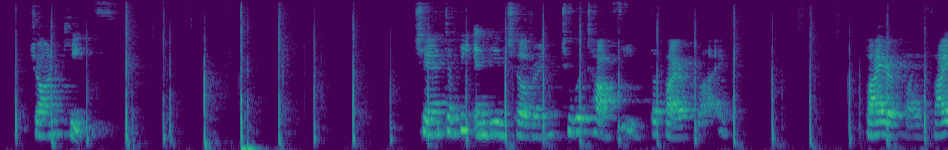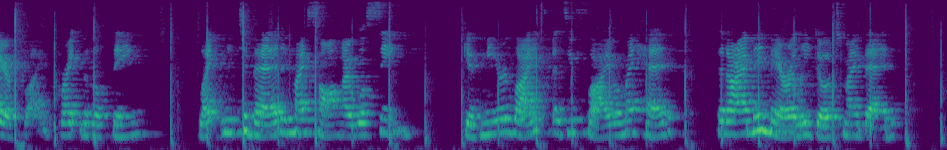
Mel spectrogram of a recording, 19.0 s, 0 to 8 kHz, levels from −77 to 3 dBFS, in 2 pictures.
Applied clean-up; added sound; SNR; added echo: classical method WPE with log-MMSE.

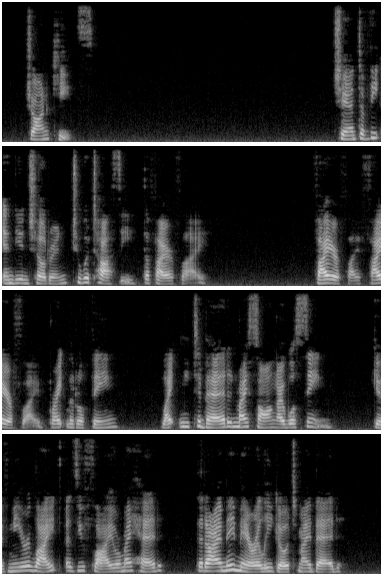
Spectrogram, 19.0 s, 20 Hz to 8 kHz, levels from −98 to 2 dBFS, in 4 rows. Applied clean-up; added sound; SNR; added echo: none; none; none; none.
